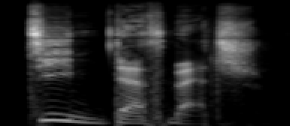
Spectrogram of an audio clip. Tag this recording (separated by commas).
Speech, Human voice, man speaking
